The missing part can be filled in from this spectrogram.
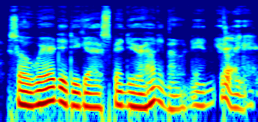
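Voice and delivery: unsettling, creepy, creeper-ish voice. An interviewer asks the guest a question, in a creepy voice. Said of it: "It's kind of creeper voice now".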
